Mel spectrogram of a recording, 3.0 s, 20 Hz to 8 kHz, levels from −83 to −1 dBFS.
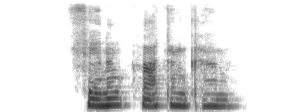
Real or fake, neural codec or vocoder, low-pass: fake; vocoder, 44.1 kHz, 128 mel bands, Pupu-Vocoder; 7.2 kHz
